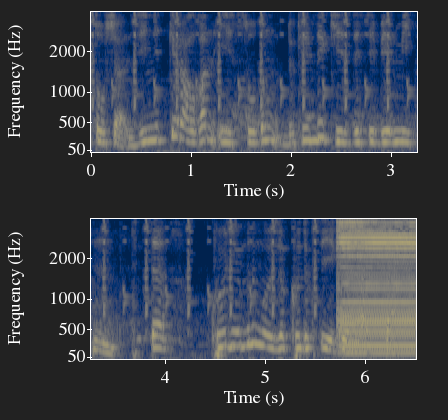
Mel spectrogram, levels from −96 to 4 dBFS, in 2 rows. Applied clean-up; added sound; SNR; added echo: none; Alarm / Clock; -3 dB; reverberation time 0.2 s.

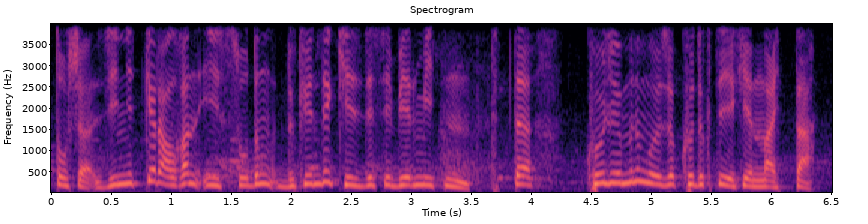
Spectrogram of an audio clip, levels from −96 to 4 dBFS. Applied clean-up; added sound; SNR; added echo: none; none; none; none.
